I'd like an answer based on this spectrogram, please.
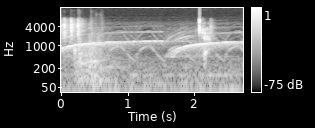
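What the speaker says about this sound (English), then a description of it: "So now we're getting out of the sirens, finally." Wailing electronic sirens sweep up and down continuously in Pokémon Colosseum, layered tones rising and falling with a brief sharp burst partway through, fairly loud and steady with no talking.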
